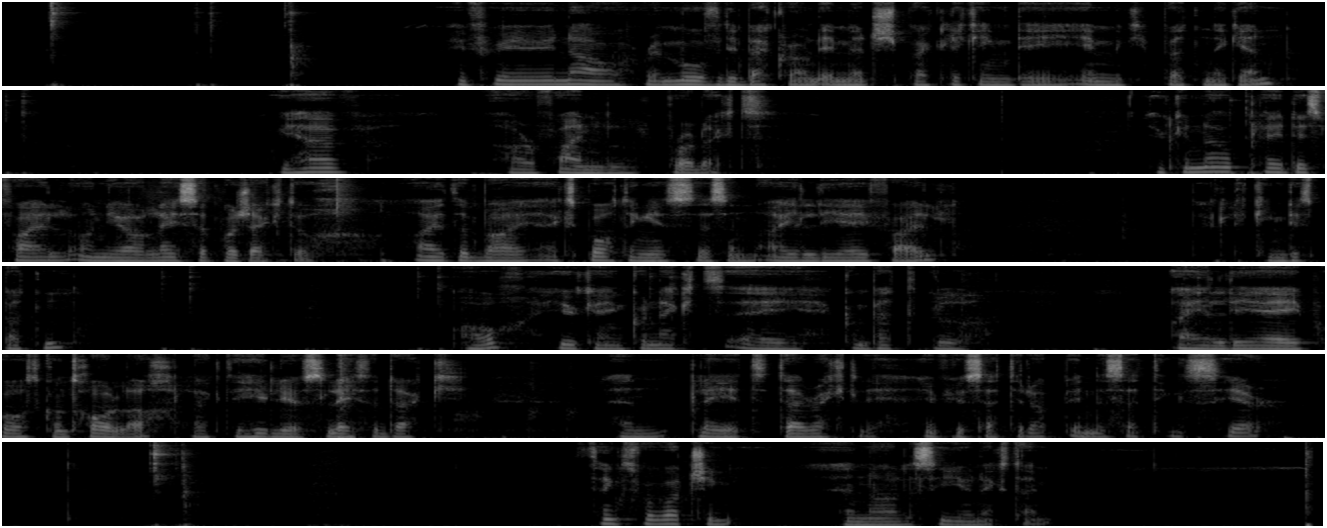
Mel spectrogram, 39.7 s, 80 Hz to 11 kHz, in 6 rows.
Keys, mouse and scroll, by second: 6.7 click, 11.7 click, 12.8 click, 19.4 click, 31.3-33.3 drag, 33.9 Tab.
